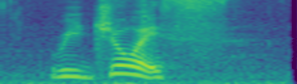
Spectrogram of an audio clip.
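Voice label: "rejoice", American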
